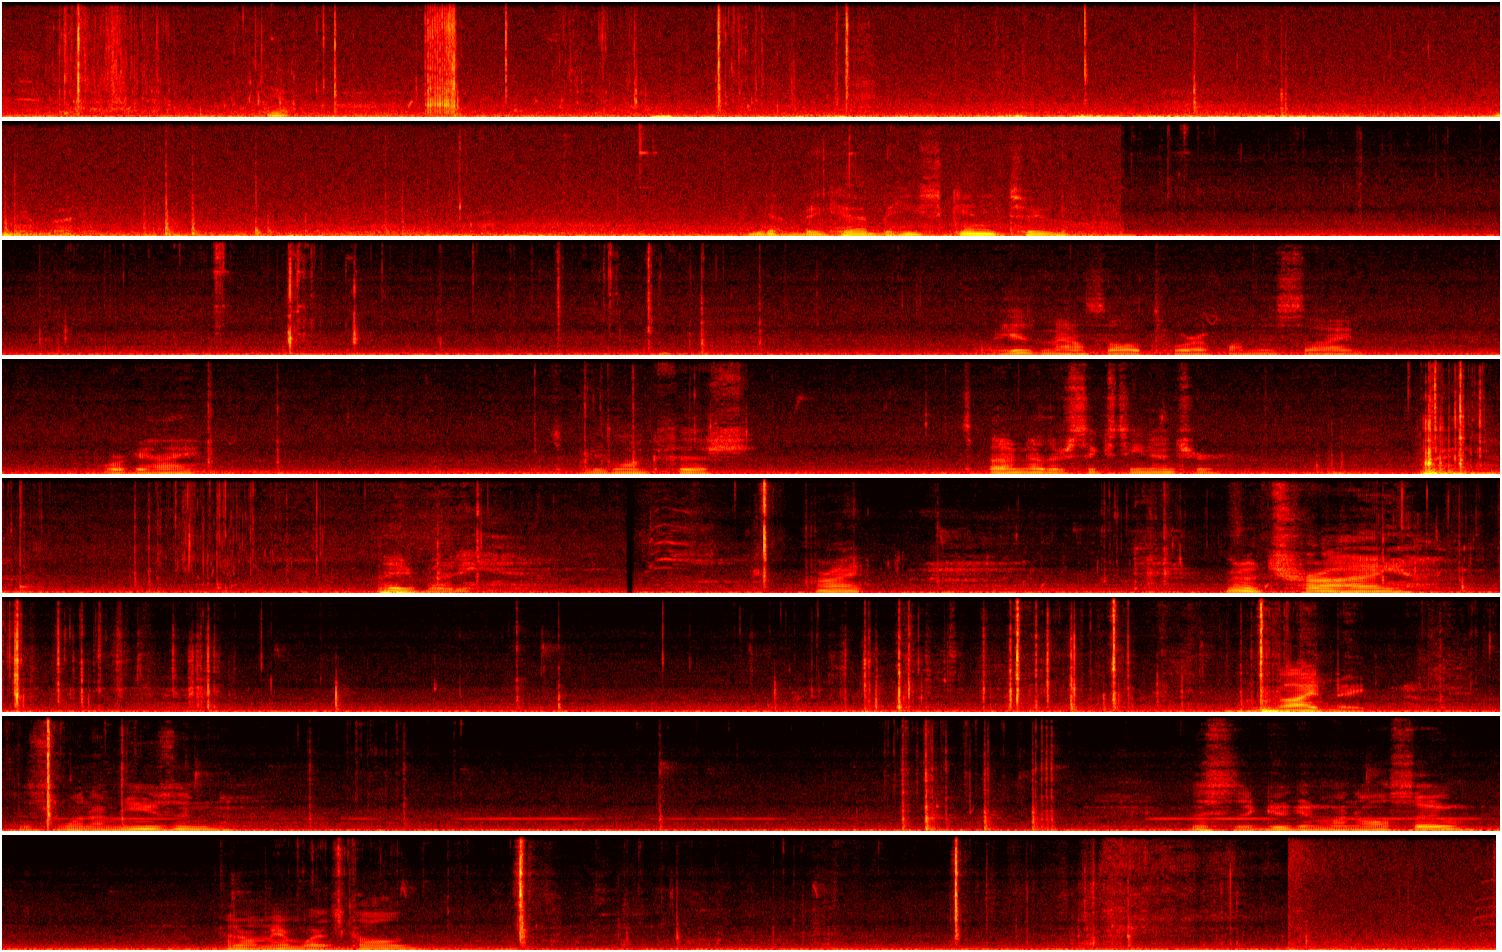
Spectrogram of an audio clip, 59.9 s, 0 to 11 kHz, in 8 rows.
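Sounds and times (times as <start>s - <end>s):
steady low rumble: 0.0s - 13.4s, 58.9s - 59.9s
low steady rumble: 0.0s - 37.2s, 42.9s - 49.4s, 50.3s - 59.9s
light handling clicks and taps: 25.1s - 25.8s.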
